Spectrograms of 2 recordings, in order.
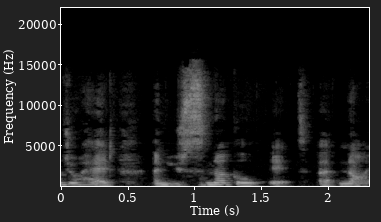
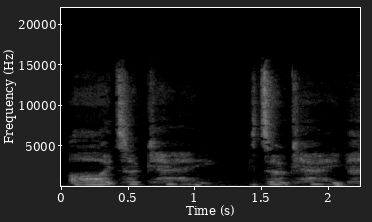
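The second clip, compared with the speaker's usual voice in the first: whispered, higher, comforting; soothing whisper; 5 semitones higher, 14 dB quieter than usual. Shown as a demonstration. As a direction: reassure a baby in a whisper. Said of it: "you say to a baby when it's upset".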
